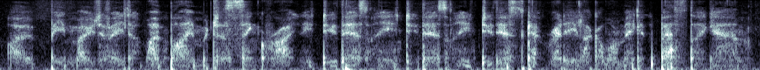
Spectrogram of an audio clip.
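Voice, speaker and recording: A young adult speaking in a fast, breathy ASMR whisper, rambling informally and repeating words while answering questions. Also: sharp tone.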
